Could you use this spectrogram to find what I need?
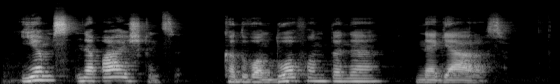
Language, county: Lithuanian, Vilnius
